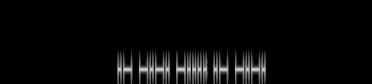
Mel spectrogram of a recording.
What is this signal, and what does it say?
Morse code, heard as a keyed tone, about 44 wpm, 700 Hz. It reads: AC6AC
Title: Call Signs Repeated 3x - 45wpm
